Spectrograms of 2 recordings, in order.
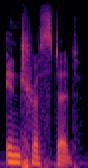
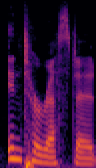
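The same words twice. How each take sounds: First: The word is said with three syllables. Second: The word is said with all four syllables. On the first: The speaker calls it right. "We're changing it to three syllables" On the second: The speaker calls it wrong. "pronounce each syllable"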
